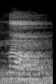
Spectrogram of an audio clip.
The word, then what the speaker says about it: now: Jadi now, nah, membacanya now. Coba repeat after me. Now, now, now ya, now. Bukan nun ya. Kalau nun itu huruf bijak.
